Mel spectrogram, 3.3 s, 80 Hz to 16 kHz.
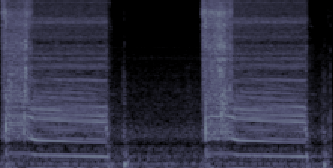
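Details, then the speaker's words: Rebuilt Mercedes W140 500SEL door lock pump on bench: whirs about a second, stops, restarts a second later; repeated cycling shows how a leak makes the pump re-energize, overheat and burn itself out. "basically if you have a leak this is what pump is going to do is going to keep it at re energizing and obviously overheating the motor and burn in itself"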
